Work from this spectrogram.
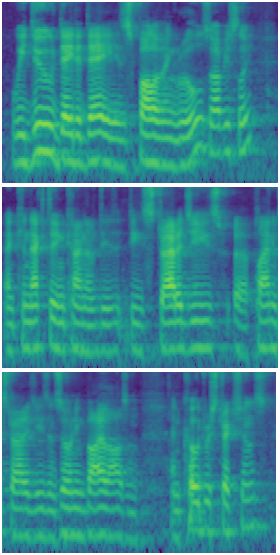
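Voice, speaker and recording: Halting Dutch-born man presenting a talk. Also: medium pitch, a little mellow. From Netherlands. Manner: halting, many fillers and restarts, searching for words. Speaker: architect giving a talk. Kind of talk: presentation to an audience.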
